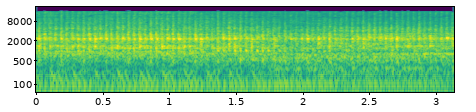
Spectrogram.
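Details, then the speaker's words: Isuzu Panther 2.3 diesel, warm idle after new NPR liners and piston rings: hard sharp clatter on every firing stroke, diesel knock from injection pump timing still too advanced; fix by loosening pump bolts and retarding timing. "Cuma ini timing boskom masih terlalu maju. Bisa kita mundurkan dikit."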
